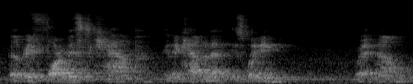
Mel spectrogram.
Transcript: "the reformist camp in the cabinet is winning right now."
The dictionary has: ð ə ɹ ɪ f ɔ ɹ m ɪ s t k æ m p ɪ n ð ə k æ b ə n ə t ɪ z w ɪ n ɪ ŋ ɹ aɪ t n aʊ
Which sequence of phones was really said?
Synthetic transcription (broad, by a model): ð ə ɹ ɪ f ɔ ɹ m ɪ s t k æ m p ɪ n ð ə k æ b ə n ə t ɪ z w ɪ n ɪ ŋ ɹ aɪ t n aʊ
